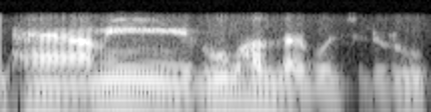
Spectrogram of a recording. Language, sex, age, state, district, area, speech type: Bengali, male, 18-30, West Bengal, Howrah, urban, conversation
